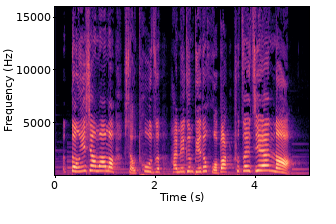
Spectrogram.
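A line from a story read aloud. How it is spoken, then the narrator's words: Shouting while running off. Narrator (Chinese): 比利呢，却一边转身冲上楼，一边喊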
